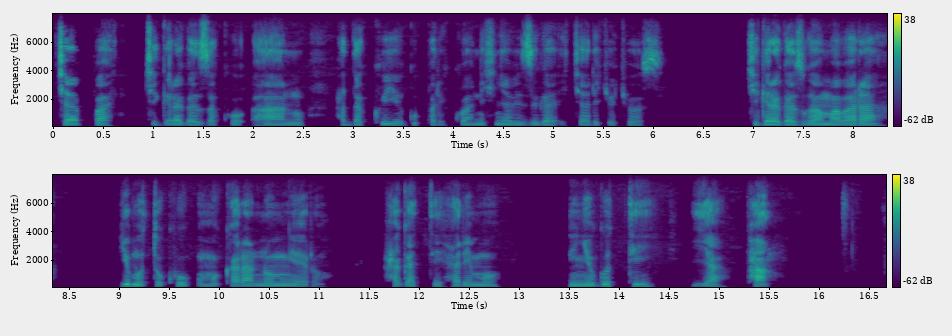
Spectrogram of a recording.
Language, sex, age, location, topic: Kinyarwanda, male, 18-24, Kigali, government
